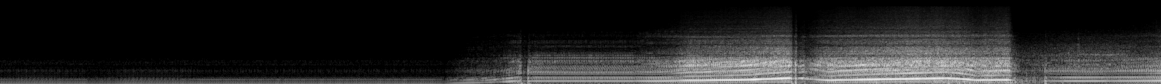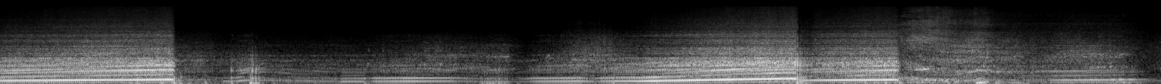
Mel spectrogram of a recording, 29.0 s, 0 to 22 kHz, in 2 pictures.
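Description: Audi RS3's turbocharged 2.5-litre five-cylinder engine running at a low steady note, then about six seconds in revving up and accelerating hard through the gears, the pitch climbing in each gear and falling back at each upshift, with a few abrupt breaks in the sound.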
